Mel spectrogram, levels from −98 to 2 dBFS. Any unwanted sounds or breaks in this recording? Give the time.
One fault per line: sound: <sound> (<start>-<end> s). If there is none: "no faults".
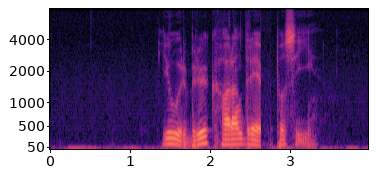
sound: dropout (2.6-2.8 s)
